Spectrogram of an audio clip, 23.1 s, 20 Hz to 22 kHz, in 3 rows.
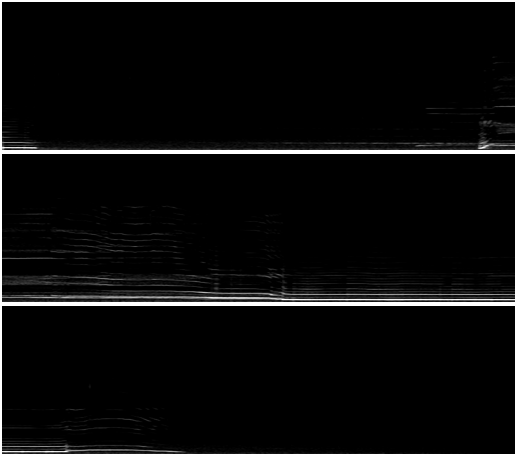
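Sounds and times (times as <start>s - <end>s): wolf howling: 3.6s - 18.1s.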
